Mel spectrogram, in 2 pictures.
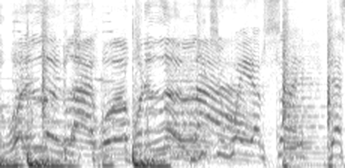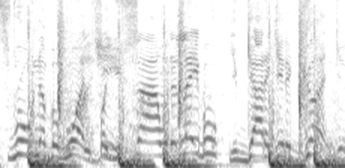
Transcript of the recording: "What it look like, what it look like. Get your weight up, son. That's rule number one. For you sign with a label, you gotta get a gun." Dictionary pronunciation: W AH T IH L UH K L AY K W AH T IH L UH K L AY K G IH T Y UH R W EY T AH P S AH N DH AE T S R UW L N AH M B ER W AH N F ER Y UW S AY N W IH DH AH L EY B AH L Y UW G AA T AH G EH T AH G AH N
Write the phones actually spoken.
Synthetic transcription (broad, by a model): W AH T IH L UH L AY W W AH T IH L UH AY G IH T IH W EY T AH P S AH N DH AE T S R UW L N AH M B ER W AH N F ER Y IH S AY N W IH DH AH L EY B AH L Y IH G AA T AH G EH T AH G AH N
